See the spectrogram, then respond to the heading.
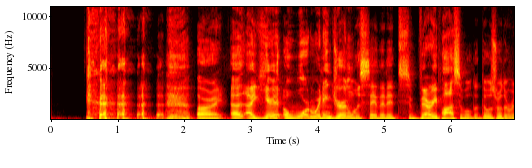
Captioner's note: laugh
